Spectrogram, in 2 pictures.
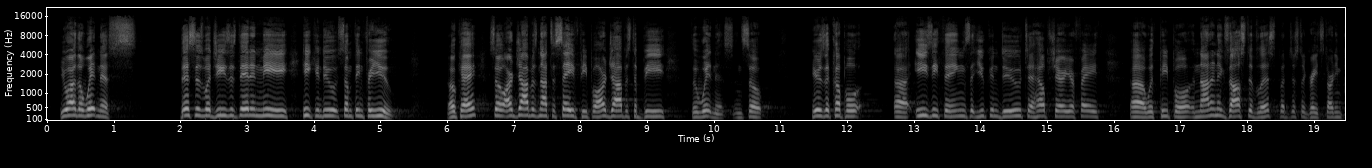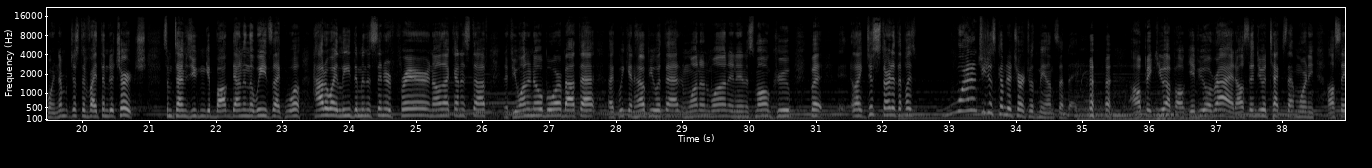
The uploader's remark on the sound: Live from Orlando, Florida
